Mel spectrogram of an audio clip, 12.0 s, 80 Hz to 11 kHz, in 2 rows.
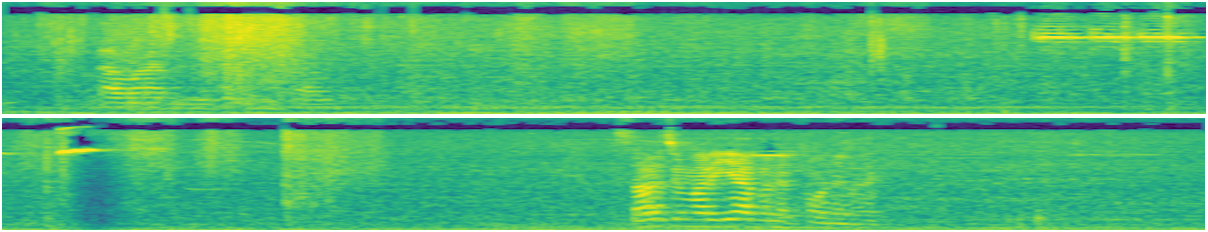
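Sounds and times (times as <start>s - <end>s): short high squeak: 5.1s - 7.0s.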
